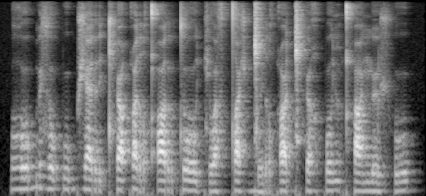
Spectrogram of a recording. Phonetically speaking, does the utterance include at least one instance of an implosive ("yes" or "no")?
no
